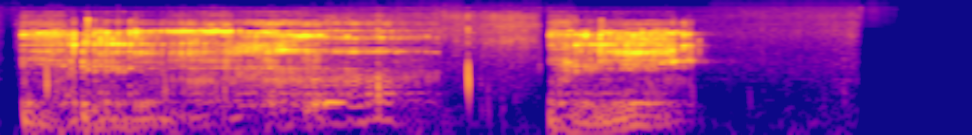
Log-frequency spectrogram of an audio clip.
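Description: Two long, loud, rumbling burps, the first lasting about two seconds; belching.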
